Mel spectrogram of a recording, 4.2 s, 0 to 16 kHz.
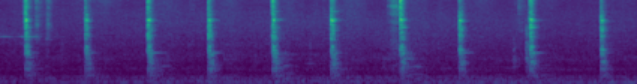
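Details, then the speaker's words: Skoda Superb with rough ride, mic close to front strut while turned left-right: sharp dry clicks roughly every 0.8 seconds from the strut top mount and bearing; mount to be replaced, bearing to be checked and replaced if noisy. "So basically ऊपर जो shocker bearing और shocker mount है उसके वहां से आवाज आ रही है।"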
